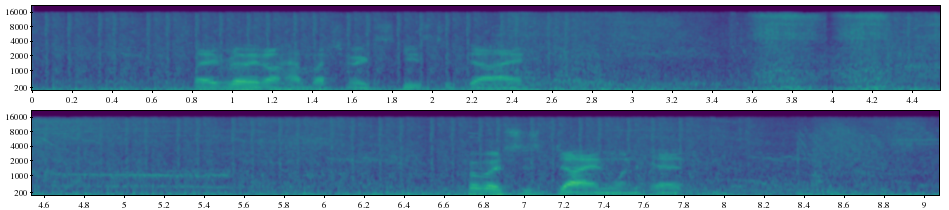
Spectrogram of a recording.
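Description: Monsters screech and snarl in a fight.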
